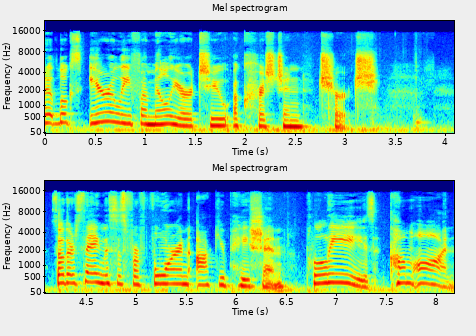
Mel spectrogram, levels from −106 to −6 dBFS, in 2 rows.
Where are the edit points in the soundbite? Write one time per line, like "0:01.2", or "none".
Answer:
0:01.2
